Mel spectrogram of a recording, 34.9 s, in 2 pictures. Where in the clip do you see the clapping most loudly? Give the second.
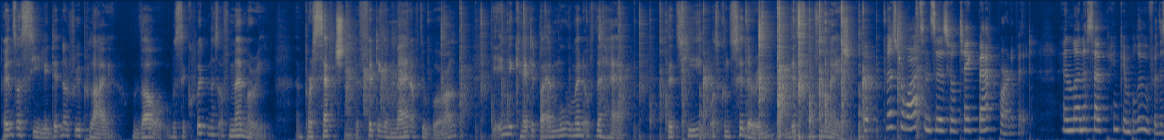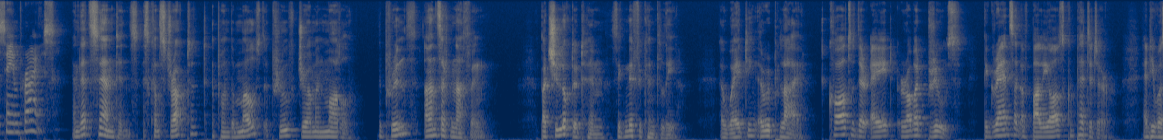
12 s.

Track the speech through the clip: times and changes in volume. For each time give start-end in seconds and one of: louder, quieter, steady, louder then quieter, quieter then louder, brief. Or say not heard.
0.0-34.8 steady.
